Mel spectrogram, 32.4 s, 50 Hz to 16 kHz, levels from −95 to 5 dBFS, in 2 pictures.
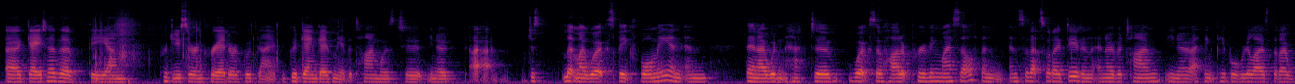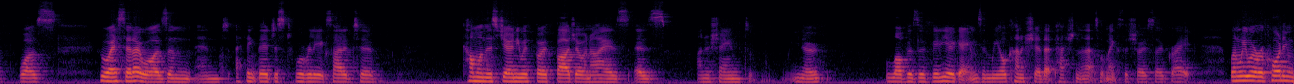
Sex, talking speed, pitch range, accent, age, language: female, 215 wpm, 140-165 Hz, Australian, 20-39, English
